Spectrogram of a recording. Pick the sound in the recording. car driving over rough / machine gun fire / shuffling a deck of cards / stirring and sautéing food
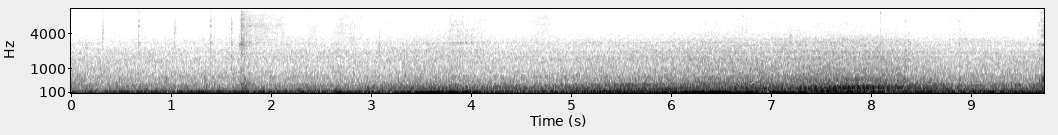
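car driving over rough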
